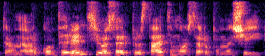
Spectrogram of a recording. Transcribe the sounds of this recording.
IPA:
ˈtʲɛn ɐr koːnʲfʲɛˈrʲɛnʲt͡sʲɪjoːsʲɛ ɐr pʲrʲɪsˈtɑːtʲiːmuɔsʲɛ ɐr pɐnɐˈʃʲɛɪ

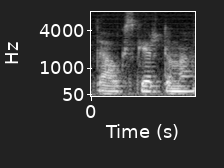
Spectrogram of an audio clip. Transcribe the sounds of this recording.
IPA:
ˈdɐʊk ˈsʲkʲeːrtʊmɐ

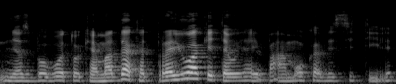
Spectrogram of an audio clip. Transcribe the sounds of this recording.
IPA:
nʲɛs ˈbʊʋoː toːˈkʲɛ mɐˈdɐ kɐt prɐˈjuɔkʲiːtʲ jɛʊ ˈjɛɪ ˈpɑːmoːkɐ ʋʲɪˈsʲɪ ˈtʲiːlʲɪ

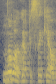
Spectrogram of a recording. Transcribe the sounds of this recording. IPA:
nʊ ˈʋɐ kɐp ɪ sɐˈkʲɛʊ

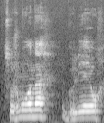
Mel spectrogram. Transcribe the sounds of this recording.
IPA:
sʊ ˈʒmuɔnɐ ɡʊˈlʲiɛjɛʊ

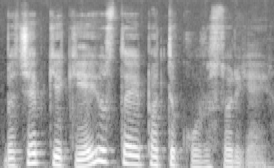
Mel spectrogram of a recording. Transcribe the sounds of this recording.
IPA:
bʲɛt ˈʃʲɛɪp kʲiɛk ˈeːjʊs tɐɪ pɐˈtʲɪkoː ʋʲɪˈsʊr ˈjɛɪ

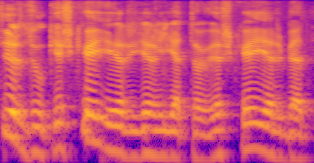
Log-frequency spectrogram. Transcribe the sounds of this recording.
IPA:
ɪr ˈd͡zuːkʲɪʃkɐɪ ˈɪr ɪr lʲiɛˈtʊʋʲɪʃkɐɪ ɪr ˈbʲɛt

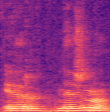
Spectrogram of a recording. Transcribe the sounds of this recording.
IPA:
ˈɪr nʲɛˈʒʲɪnoː

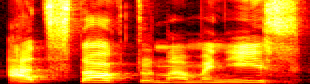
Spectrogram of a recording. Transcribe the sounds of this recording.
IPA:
ɐtˈstoːk ˈtʊ nuɔ mɐˈnʲiːs

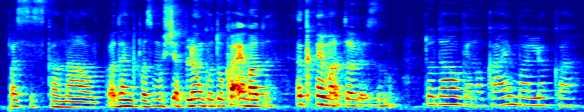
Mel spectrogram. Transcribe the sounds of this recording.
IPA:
pɐsʲɪskɐˈnɐʊ kɐˈdɐŋʲɡʲɪ pɐs mʊs t͡ʃʲɛ ɐpʲˈlʲɪŋkʊɪ tuː ˈkɐɪmɐ ˈkɐɪmɐ tʊˈrʲɪzmɐ tʊ ˈdɐʊɡʲɛnʊ ˈkɐɪmɐ ˈlʲɪkɐ

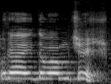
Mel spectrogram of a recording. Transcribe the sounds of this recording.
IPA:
prɐˈɛɪdɐʋoːm ˈt͡ʃʲɛ ɪʃ

